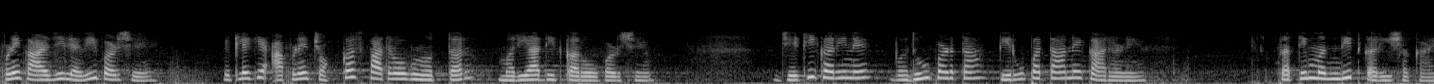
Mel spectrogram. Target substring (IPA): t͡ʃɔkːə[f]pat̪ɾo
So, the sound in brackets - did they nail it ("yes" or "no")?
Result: no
